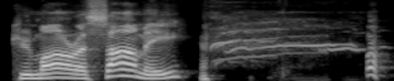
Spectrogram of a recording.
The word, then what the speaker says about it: Kumarasamy: and my producer please edit in the correct pronunciation of Brenda's last name which is kumarasami which which I royally messed up in the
